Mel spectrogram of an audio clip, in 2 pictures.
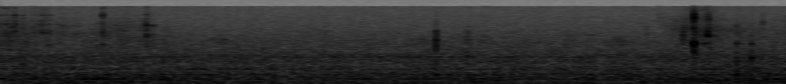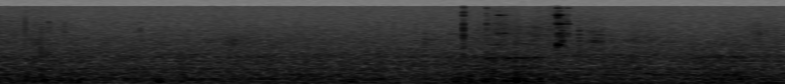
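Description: A small blade scrapes and ticks on a metal gauge face.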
